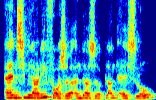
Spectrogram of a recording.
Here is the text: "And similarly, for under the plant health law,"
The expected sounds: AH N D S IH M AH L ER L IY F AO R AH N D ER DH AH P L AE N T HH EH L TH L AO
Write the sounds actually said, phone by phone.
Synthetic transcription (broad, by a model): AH N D S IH M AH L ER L IY F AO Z AH N D ER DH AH P L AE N T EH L S L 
